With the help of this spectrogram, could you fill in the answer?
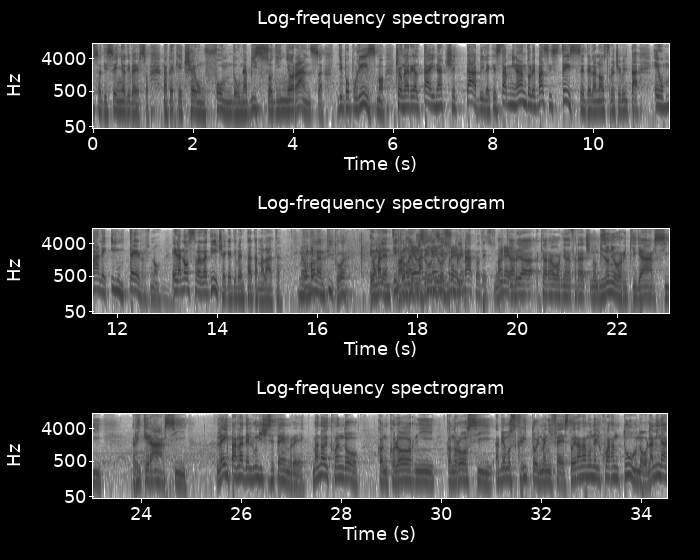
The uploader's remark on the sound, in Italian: In diretta dalla Nuvola ! Alla fiera "Più libri più liberi".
